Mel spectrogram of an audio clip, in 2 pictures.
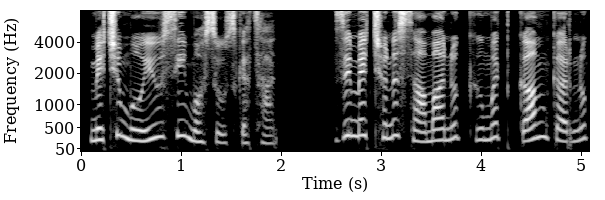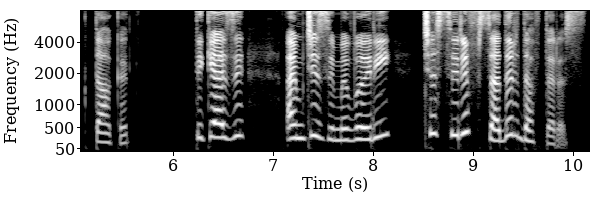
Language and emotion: Kashmiri, sad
